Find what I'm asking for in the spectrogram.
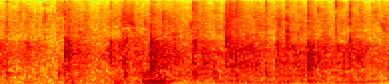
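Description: A crowd applauds steadily, dense overlapping claps forming a continuous rustling wash at moderate volume for a few seconds, with no voices standing out.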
